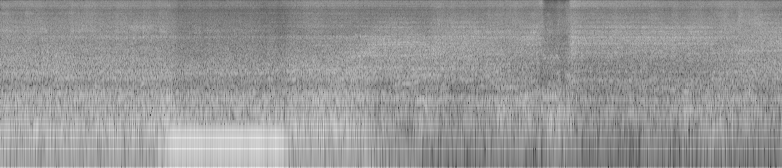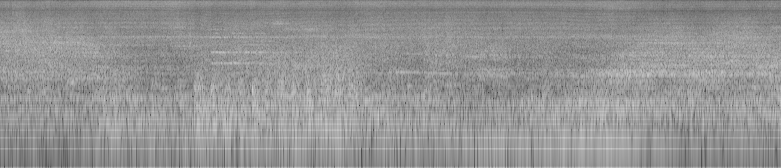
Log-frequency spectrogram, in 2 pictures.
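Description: Fiber laser cutting machine cutting rows of holes in carbon steel sheet: a steady hiss of assist gas from the cutting head. A low hum swells for a few seconds near the start, and there is a short crack about eleven seconds in.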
